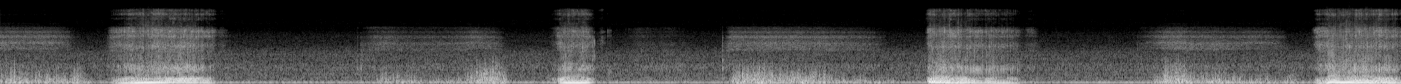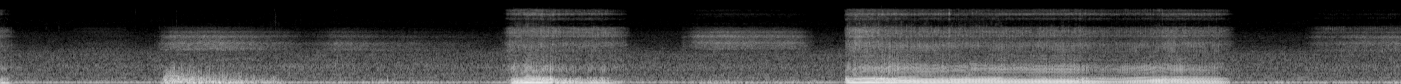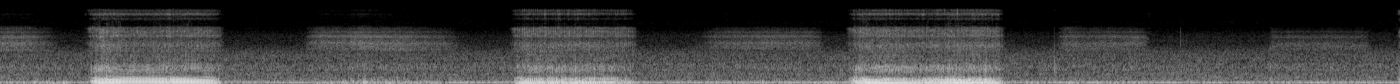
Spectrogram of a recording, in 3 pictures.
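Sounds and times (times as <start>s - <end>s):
quiet breathing: 0.0s - 1.2s, 3.2s - 9.2s, 11.2s - 13.2s, 14.1s - 19.1s, 20.2s - 22.5s, 26.3s - 29.0s, 30.2s - 33.2s, 34.3s - 36.6s, 38.0s - 42.0s
man snoring loudly: 0.0s - 2.3s, 3.6s - 6.1s, 7.2s - 10.4s, 11.4s - 14.2s, 19.0s - 26.4s, 27.1s - 30.3s, 31.1s - 34.4s, 35.1s - 39.5s.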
